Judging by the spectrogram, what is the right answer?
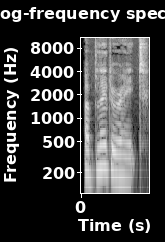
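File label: "obliterate", American English; AmericanBritish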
